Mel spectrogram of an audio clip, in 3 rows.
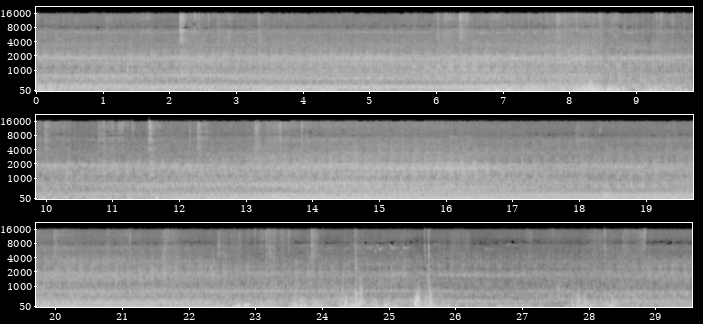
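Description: BMW X5 engine idling steadily. Several handling thumps come near the end.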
